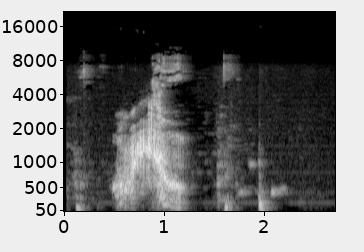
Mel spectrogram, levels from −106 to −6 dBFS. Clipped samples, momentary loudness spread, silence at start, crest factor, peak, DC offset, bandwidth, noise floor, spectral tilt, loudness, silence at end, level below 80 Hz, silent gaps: under 0.1%; 25 LU; 0.15 s; 24 dB; 0 dBFS; under 0.1%; 9.6 kHz; -69 dBFS; -2.5 dB/octave; -19 LUFS; 0.7 s; -62 dBFS; none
